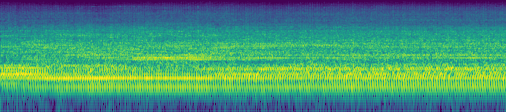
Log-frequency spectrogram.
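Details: Free riding mower on a first start test after its gas tank was drained and fuel was added by hand amid flooding: a steady, even single-cylinder drone at constant speed with no misses or surging, running smoothly.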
